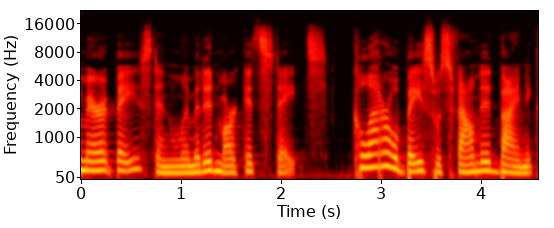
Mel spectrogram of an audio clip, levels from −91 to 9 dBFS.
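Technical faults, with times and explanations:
0.69–0.72 s, compressed frames skipped: about five frames, roughly 50 ms of speech, never play, so the audio jumps ahead by that length.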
